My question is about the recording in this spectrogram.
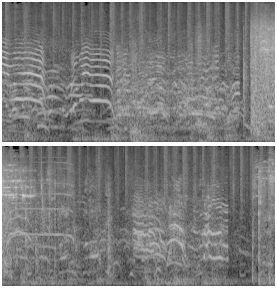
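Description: Raised voices shouting and crying out in agitation, with a sudden crash of window glass shattering about four seconds in.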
